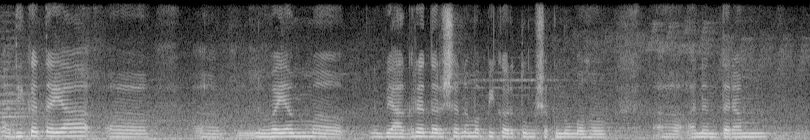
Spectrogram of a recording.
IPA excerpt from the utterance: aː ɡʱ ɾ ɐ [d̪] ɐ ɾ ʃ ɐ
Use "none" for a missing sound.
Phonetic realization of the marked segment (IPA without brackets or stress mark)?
d̪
